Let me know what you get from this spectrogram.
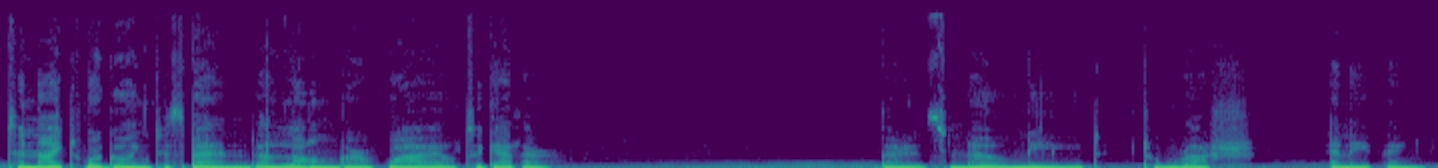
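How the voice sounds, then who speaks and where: A woman with a whispery voice, slowly and gently guiding a sleep meditation. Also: sits low, gravelly, slightly rough, narrow, tinny audio, soft background music. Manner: slow, soothing, unhurried. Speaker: meditation guide.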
